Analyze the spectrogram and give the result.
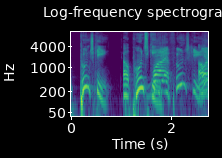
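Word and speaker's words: pączki: It looks like it says Packzy. That's what it looks like it is, but it's not pronounced like that. It's probably pronounced Packy. Punchki.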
